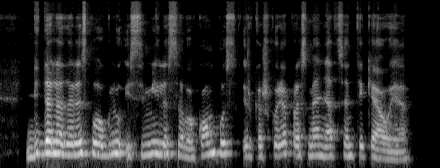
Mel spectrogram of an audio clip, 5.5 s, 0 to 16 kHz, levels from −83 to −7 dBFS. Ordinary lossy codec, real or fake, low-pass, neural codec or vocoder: Opus, 24 kbps; fake; 14.4 kHz; vocoder, 44.1 kHz, 128 mel bands every 512 samples, BigVGAN v2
